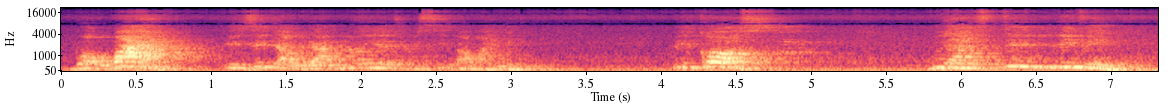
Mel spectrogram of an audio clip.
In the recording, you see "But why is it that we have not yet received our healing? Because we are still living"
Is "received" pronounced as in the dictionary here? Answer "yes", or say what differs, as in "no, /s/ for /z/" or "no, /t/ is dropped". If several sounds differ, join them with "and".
no, /d/ is dropped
